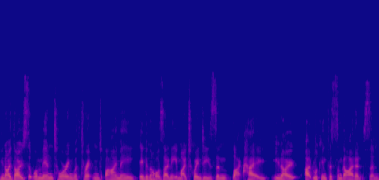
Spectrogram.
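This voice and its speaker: A woman speaks at a fairly quick pace with hardly any pauses, her very deep, low voice staying monotone and flat over a very clean recording with a silent background. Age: 60s. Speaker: shaman and leadership coach. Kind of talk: interview.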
